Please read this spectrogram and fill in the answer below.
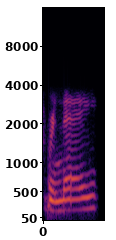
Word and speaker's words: Renee: you state your name state your name um spell it for the record please yes ma'am it's Renee re NE last name is n e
